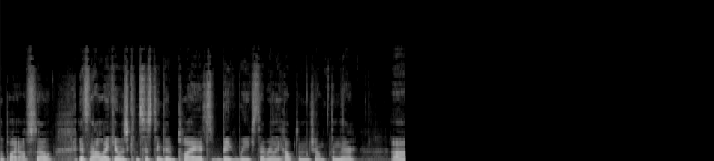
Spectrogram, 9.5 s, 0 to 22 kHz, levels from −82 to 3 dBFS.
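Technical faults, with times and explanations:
5.40 s to the end: audio dropout to silence. The input feeding the recorder was lost, likely through a disconnected device, a failed link or an accidental mute, while the recording carried on writing silence. At 5.40 s the speech stops abruptly mid-flow and the remaining four seconds or so are dead silence, with no room tone or noise floor beneath it. Nothing spoken after that point was captured, and the speech never comes back before the clip ends.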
